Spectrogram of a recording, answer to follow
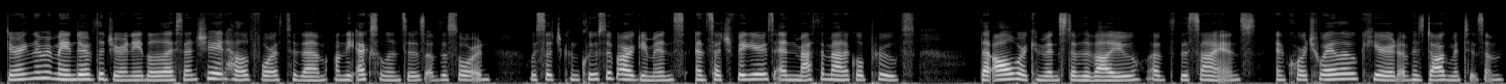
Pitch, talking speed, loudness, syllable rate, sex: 215 Hz, 175 wpm, -19 LUFS, 5.5 syllables/s, female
